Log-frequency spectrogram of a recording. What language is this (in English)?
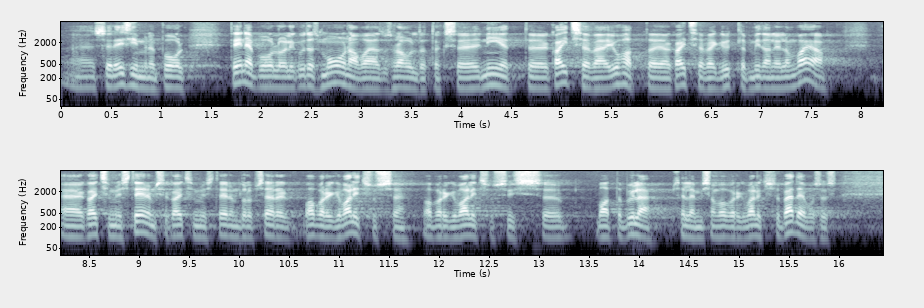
Estonian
